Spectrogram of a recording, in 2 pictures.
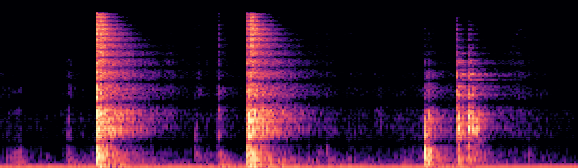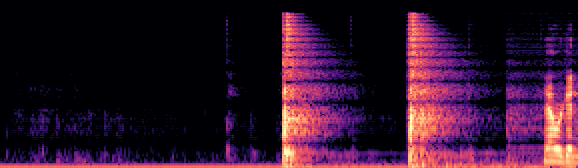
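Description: A nail gun fires with sharp, ringing bangs.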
